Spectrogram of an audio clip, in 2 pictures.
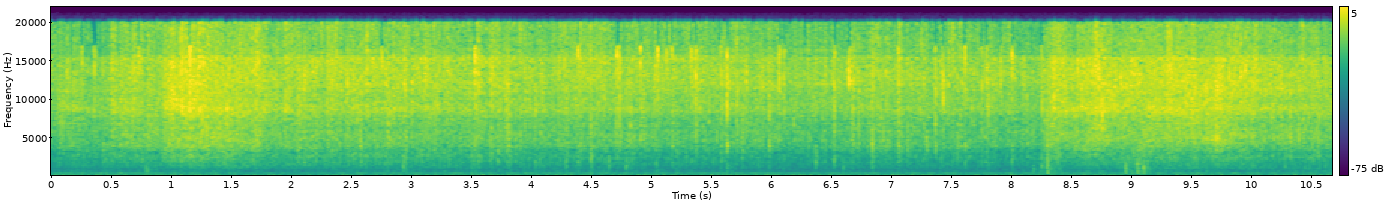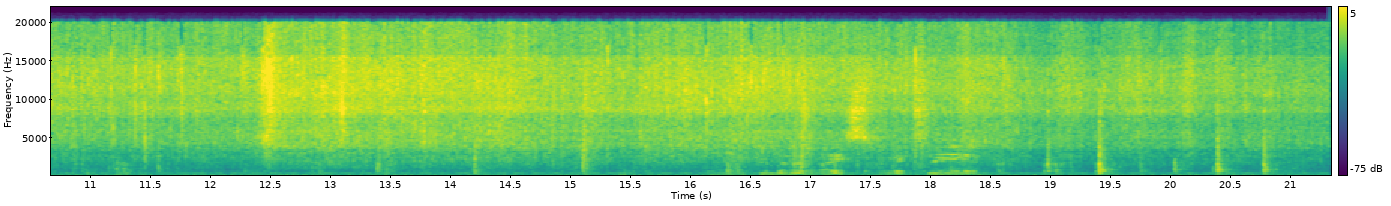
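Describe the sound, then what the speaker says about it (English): Almond paste stirred into a hot pan for carp curry, a steady close sizzle and frying hiss throughout with scraping and stirring knocks, denser spoon clatter near the end. "So I'm gonna add the almond now."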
